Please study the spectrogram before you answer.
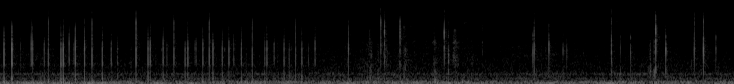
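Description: Long acrylic nails tap and scratch the face and rim of a teal, round, hollow plastic disc case held in both hands. Rapid, sharp, bright clicks and short scratchy strokes come in quick, irregular bursts over a steady, low background rumble.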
